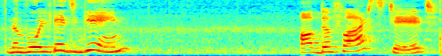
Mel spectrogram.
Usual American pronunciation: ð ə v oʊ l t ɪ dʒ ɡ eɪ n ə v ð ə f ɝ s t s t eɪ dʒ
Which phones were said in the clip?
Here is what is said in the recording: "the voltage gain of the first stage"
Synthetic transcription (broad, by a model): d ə v oʊ l t ɪ dʒ ɡ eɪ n ə v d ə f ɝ t s t eɪ dʒ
